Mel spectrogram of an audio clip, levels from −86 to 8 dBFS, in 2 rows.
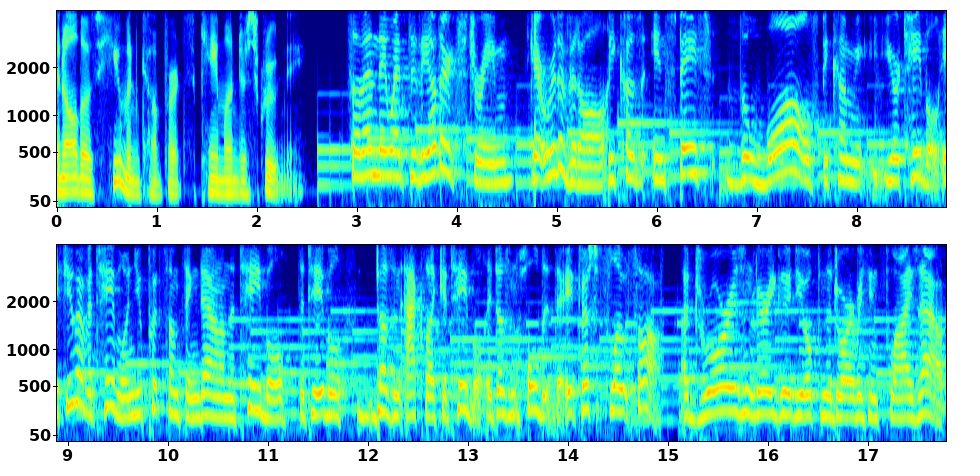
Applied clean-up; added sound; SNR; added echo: none; none; none; none.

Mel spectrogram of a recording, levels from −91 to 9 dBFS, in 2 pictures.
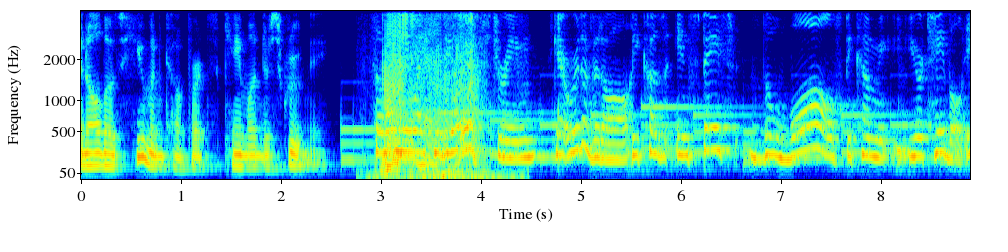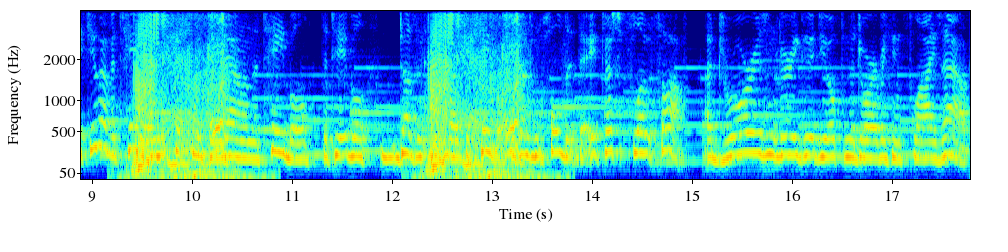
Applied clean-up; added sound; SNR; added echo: none; Zipper (clothing); 1 dB; reverberation time 0.3 s.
